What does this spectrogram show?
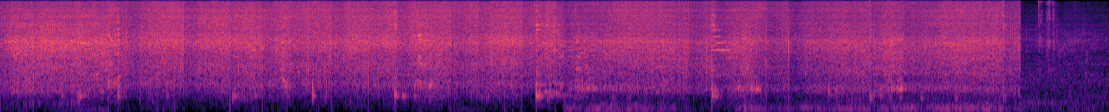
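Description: Broccoli florets and potato pieces sizzling as they fry in oil in a metal karai, with a metal spatula scraping and knocking against the pan as they are stirred. The sizzling cuts off suddenly near the end.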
